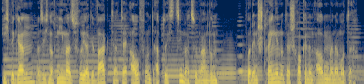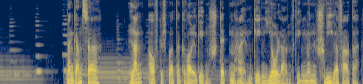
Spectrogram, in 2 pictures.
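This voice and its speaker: An actor playing a reflective narrator who recalls his family's decline, in formal, measured literary narration for radio. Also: mid-range voice, music in the background, close to an everyday voice. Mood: sober, measured.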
